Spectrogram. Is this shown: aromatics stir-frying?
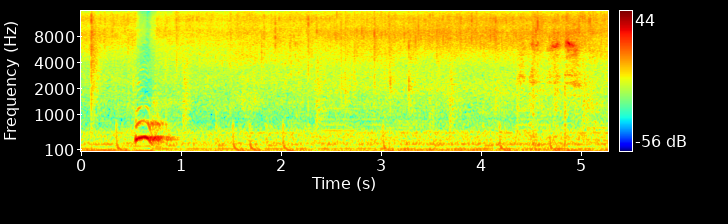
yes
